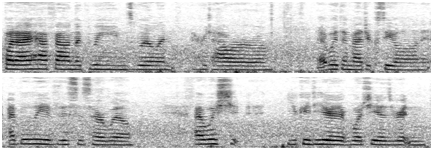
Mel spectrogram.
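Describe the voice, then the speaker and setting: A woman playing a grieving friend of a slain queen, a sly orator who speaks haltingly, in an amateur play. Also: medium pitch, little pitch movement, noisy background, natural voice. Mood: coy. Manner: halting, hesitant speech-making.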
